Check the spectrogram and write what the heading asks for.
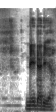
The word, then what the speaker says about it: নিডারিয়া: নিডারিয়ার সামনে কিন্তু সি আছে, ঠিক আছে, কিন্তু সিটা সাইলেন্ট থাকে, এই সিটা সাইলেন্ট থাকে। নিডারিয়া, সি বাদ দিয়ে উচ্চারণ করে দেখো, নিডারিয়া।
